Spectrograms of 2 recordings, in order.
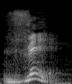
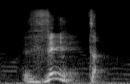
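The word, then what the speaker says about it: vingt: La phonnérique même nous permet deux prononciations. La première 20, la 2è 20.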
